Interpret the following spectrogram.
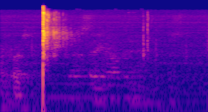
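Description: A single sharp knock about half a second in, followed by faint, distant speech.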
